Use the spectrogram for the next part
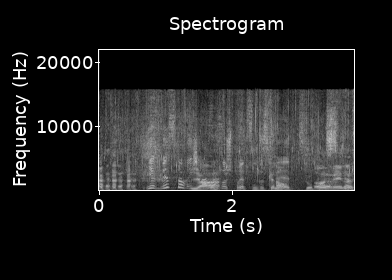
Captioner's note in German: Lachen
